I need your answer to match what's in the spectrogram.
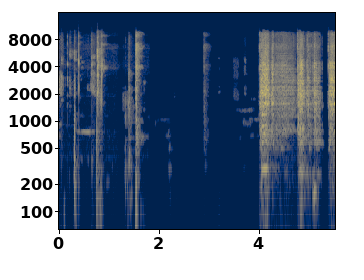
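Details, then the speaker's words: Hero Passion Pro/Splendor motorcycle self-start: three harsh buzzing grinds, each about half a second, when starter pressed; loud noise comes from the starter motor clogged with dust, not an engine problem. "এই যে এই যে আওয়াজটা না, এটা কিন্তু কোনো ইঞ্জিনের সমস্যা বা অন্য কোনো সমস্যা না। এই আওয়াজটা হচ্ছে সেলফ থেকে আওয়াজটা আসছে।"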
